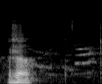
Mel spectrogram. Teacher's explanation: प्रकंपित या फिर लुंठित जो ध्वनि होती है वो आर होती है, र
